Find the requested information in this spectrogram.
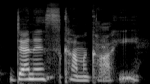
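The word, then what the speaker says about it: Dennis Kamakahi: And this is I can't pronounce his name. Dennis. Yeah, Dennis Kamakah.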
